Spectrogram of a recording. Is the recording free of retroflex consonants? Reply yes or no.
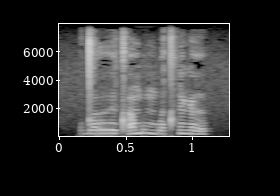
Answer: no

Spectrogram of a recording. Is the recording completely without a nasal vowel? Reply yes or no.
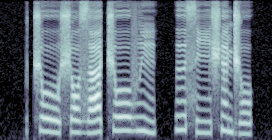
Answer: no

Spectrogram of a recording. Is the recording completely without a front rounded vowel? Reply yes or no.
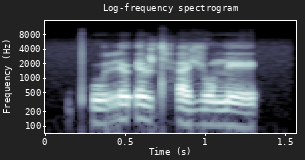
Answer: no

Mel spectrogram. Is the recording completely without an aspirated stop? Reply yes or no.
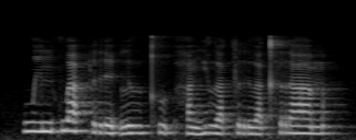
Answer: no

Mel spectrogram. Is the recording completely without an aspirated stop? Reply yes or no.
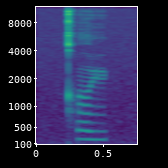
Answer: no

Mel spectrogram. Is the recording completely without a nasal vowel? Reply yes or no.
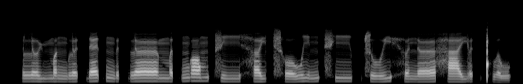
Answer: yes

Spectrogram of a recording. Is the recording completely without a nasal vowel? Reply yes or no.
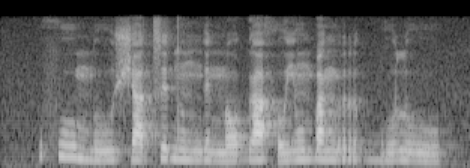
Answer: no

